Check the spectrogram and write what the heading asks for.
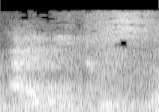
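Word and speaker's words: habitus: بعد معتقد در اینجا چیزی که خیلی مهمه همونی که عرض کردم ابیتوس به تعبیر تلفظ فرانسوی، چیزی که در طی اون جایی که آدم رشد پیدا میکنه این باعث میشه بیاد تو کجا منتها.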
